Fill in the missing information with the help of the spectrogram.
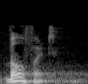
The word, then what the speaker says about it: Beaufort: In North Carolina, B-E-A-U-F-O-R-T is pronounced Beaufort. Next door in South Carolina, it's pronounced Beaufort.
